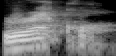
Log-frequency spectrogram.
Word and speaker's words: record: The correct word should be record. So record is a verb, such as I need to record my online meeting. On the other hand, record is a noun. This is a document that files information.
